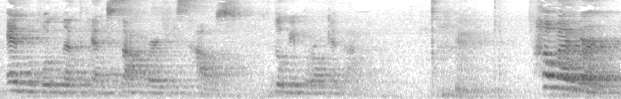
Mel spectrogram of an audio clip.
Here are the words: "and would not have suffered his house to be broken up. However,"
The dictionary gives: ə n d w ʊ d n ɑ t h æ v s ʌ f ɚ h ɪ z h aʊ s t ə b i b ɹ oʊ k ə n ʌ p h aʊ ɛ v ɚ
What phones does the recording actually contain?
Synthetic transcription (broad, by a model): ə n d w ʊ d n ɑ t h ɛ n s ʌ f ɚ h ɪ s h aʊ s t ə b i b ɹ oʊ k ə n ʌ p h aʊ ɛ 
